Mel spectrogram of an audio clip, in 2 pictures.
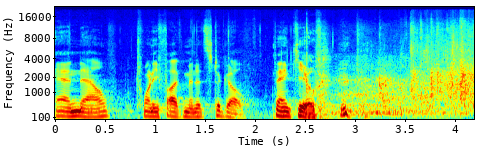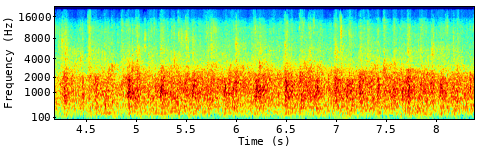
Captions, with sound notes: And now, 25 minutes to go. Thank you. [APPLAUSE]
